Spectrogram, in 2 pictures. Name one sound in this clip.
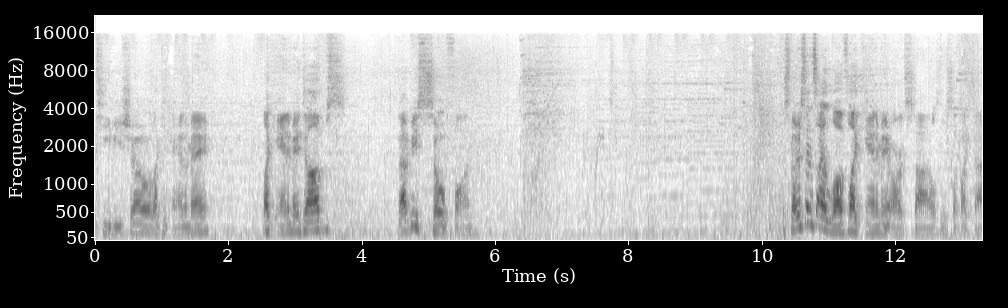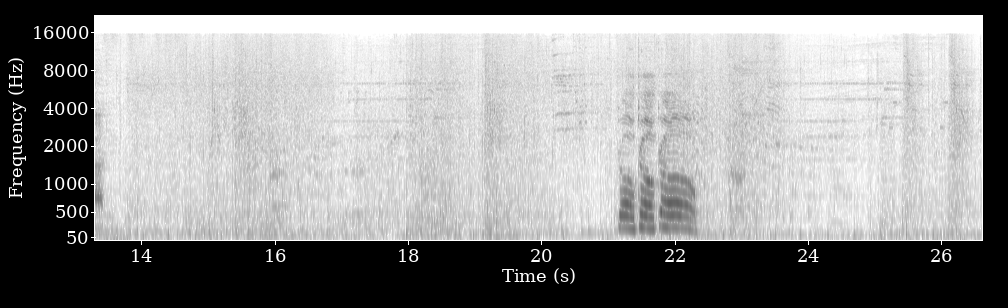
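Paint guns spray and splatter with bursts of video game effects.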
